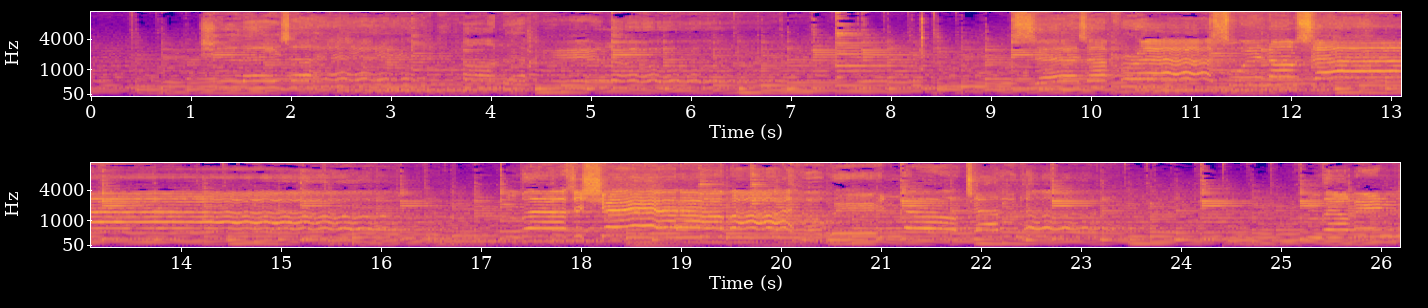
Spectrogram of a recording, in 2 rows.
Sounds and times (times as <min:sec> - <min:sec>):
Music: 0:00.0 - 0:26.1.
